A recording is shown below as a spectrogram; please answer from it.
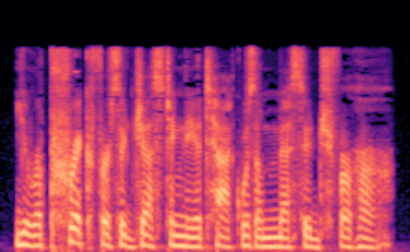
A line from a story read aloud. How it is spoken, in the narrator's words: Adian snarled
